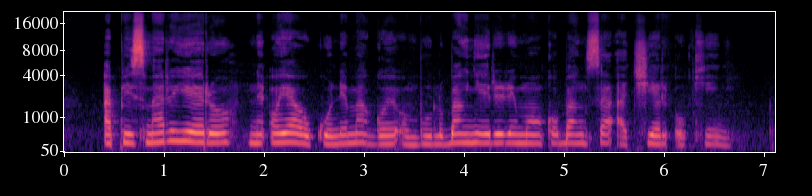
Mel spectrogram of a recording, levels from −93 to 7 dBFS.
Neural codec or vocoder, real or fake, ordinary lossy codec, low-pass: vocoder, 44.1 kHz, 128 mel bands, Pupu-Vocoder; fake; none; none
